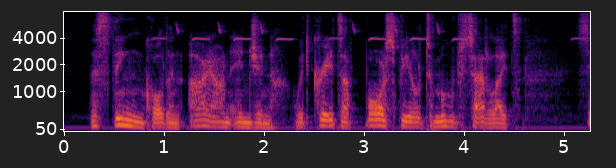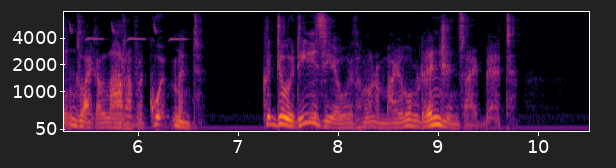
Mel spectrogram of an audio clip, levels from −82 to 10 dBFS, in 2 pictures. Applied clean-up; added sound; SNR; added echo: none; Bird vocalization, bird call, bird song; 19 dB; reverberation time 0.2 s.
